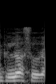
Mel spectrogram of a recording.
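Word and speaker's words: Clojure: Se pronuncia Closure, aunque penséis que lo digo mal.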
